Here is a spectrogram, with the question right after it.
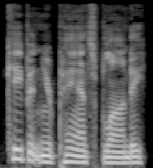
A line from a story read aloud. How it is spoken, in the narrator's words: laughed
